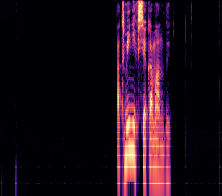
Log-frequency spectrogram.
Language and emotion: Russian, angry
